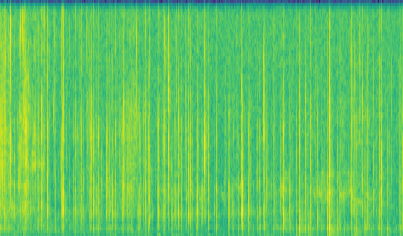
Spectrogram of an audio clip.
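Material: Plastic.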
